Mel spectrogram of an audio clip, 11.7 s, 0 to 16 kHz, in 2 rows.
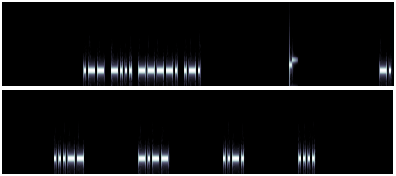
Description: Morse code, heard as a keyed tone, about 36 wpm, spaced as for 14 wpm, 700 Hz. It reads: WB9R N3YFH
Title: USA Call Signs - 8x Character Spacing - 35wpm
